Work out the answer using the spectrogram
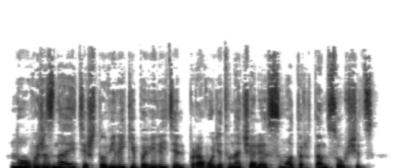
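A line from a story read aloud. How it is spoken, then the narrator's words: Snide, sarcastic. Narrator (Russian): ехидно продолжила Ан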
